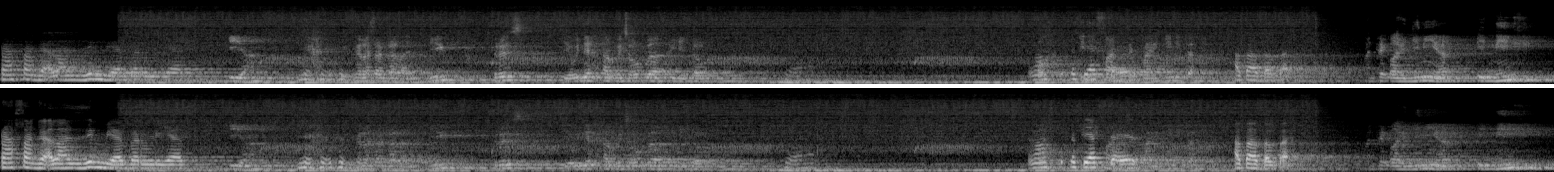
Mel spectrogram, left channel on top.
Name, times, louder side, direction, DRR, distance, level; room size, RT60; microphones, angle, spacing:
voice 1, 0.0-1.9 3.0-3.6 7.8-8.2 10.3-11.4 12.3-13.0, right 6 dB, 85° right, 12 dB, 0.4 m, -22 dB
sound 1, 1.2-13.2, equal, ahead, 0.5 m, -34 dB
voice 2, 2.3-2.7 3.0-4.5 4.9-5.3 5.6-7.2 10.4-12.0 13.6-15.3, left 2 dB, 90° left, 5 dB, 0.8 m, -28 dB
9.6 x 6.2 x 5.3 m, 2.9 s
head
